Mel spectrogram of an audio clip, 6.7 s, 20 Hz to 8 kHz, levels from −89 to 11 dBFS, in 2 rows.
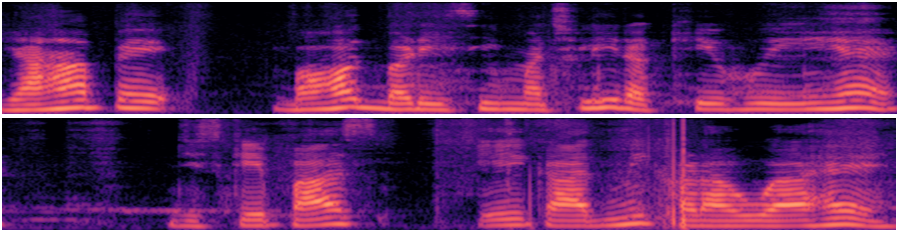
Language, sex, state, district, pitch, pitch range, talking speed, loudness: Hindi, male, Chhattisgarh, Bastar, 155 Hz, 145-190 Hz, 145 wpm, -18 LUFS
